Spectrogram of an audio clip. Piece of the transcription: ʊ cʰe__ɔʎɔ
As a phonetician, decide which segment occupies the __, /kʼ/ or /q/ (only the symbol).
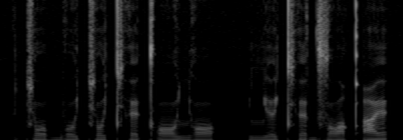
kʼ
